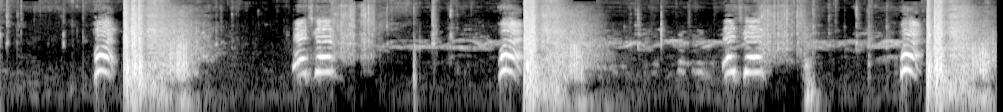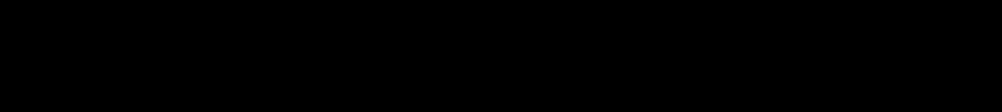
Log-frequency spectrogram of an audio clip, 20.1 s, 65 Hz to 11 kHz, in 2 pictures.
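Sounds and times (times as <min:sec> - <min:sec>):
person shouting commands: 0:00.9 - 0:01.2, 0:05.0 - 0:05.2, 0:09.0 - 0:09.3.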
